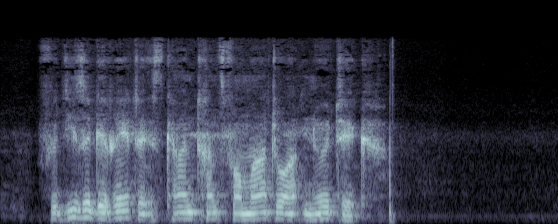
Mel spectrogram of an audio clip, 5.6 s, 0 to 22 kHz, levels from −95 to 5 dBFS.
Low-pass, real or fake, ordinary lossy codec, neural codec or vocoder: 10.8 kHz; real; AAC, 64 kbps; none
